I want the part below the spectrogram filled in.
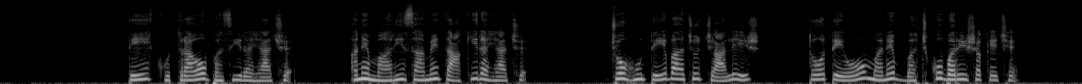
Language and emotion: Gujarati, fearful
